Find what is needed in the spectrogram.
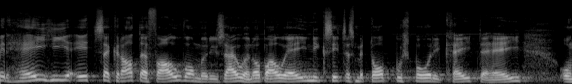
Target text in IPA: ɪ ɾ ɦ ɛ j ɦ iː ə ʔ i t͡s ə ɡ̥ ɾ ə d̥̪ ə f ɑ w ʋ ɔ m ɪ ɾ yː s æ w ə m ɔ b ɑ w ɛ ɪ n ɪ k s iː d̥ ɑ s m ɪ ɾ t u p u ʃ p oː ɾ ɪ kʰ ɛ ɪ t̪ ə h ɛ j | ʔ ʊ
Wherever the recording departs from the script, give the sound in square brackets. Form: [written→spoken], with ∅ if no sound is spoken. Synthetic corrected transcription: ɪ ɾ ɦ ɛ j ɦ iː ə ʔ [i→ɪ] t͡s ə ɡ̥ ɾ [ə→ɑ] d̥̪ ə f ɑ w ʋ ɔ m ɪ ɾ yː s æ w ə [m→n] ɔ b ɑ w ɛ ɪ n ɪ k s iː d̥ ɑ s m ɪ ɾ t [u→ɔ] p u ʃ p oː ɾ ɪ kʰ ɛ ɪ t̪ ə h ɛ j | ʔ ʊ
